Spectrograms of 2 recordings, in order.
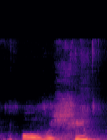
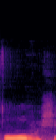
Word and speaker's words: овощи: Or here we have о sound, овощи, because it is stressed, we pronounce it as о, as it is written, yes? When it is not stressed, we pronounce it as а, like in this word, официант. Официант is not stressed, but here it is stressed.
